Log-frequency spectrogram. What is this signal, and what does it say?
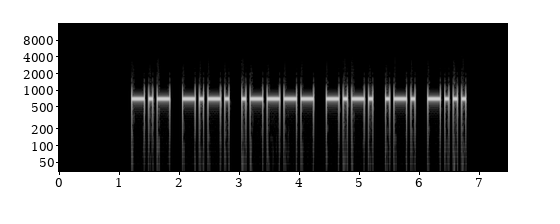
Morse code, heard as a keyed tone, about 17 wpm, 700 Hz. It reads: KC1CRB
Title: USA Call Signs - 6 Characters - 4x Character Spacing - 17wpm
